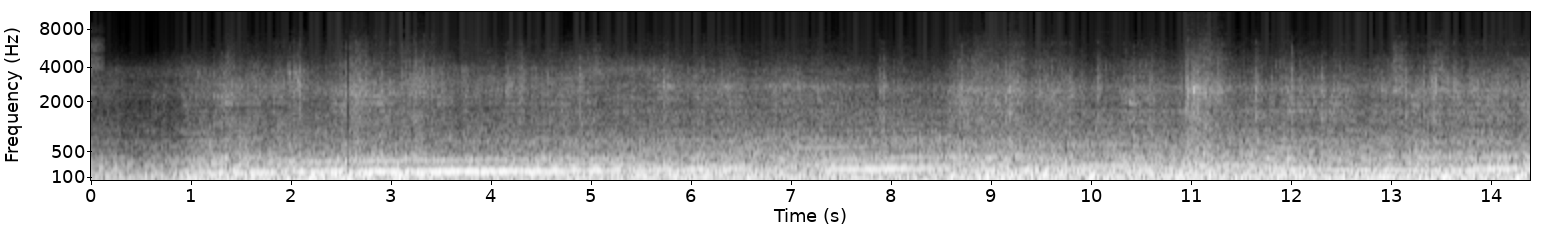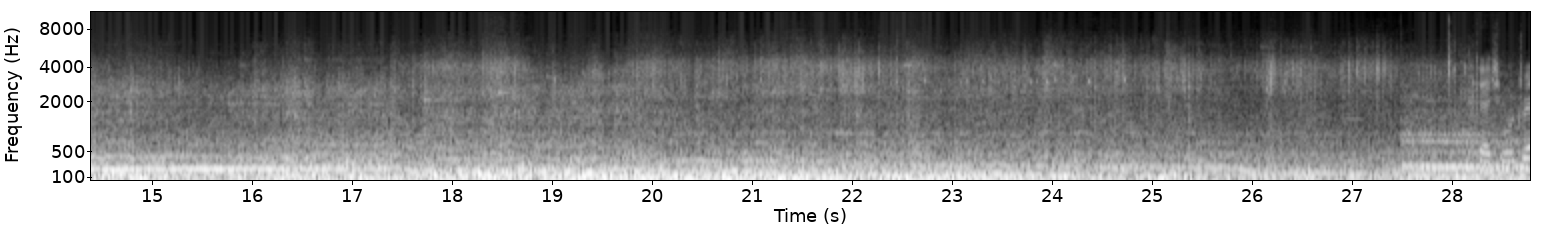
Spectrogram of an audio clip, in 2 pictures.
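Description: Bus engine and road noise heard from inside the passenger cabin while under way: a steady low drone whose pitch steps up and down every few seconds as the bus changes speed, with a few short knocks over bumps.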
